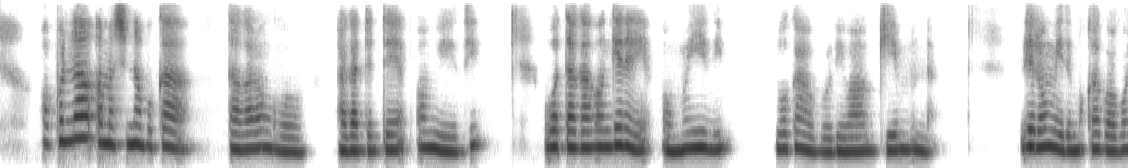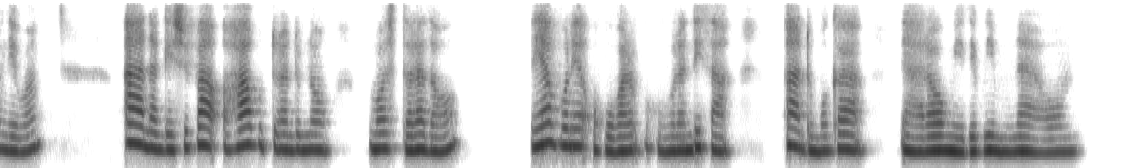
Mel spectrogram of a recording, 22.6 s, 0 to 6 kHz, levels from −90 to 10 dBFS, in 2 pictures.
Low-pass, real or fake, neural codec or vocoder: 5.4 kHz; fake; codec, 24 kHz, 0.5 kbps, DualCodec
